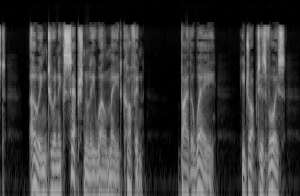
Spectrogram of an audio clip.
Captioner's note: he dropped his voice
